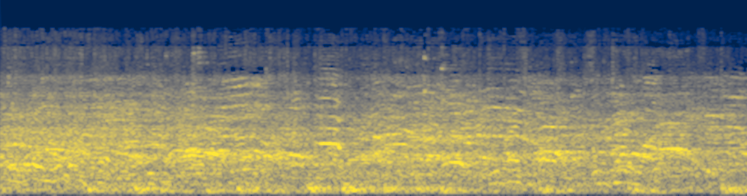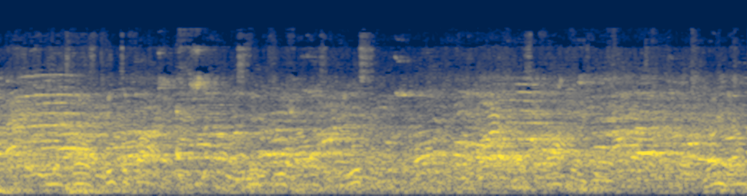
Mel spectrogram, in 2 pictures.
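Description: A large indoor crowd chatters and cheers, echoing through a big hall.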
